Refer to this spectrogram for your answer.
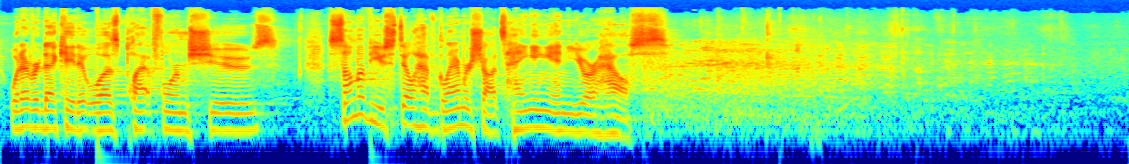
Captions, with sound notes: whatever decade it was, platform shoes. Some of you still have glamour shots hanging in your house. (congregation laughing)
